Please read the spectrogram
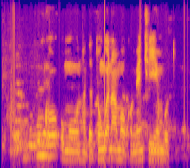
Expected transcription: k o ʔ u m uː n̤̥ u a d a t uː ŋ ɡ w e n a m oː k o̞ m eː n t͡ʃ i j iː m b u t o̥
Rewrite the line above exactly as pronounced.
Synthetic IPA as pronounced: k o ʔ u m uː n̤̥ u a d a t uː ŋ ɡ w a n a m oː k o̞ m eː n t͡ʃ i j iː m b u t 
